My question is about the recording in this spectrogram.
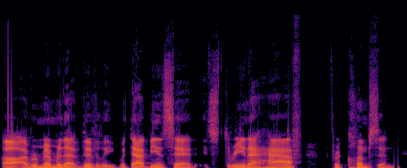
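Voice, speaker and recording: A man's voice: mid-range voice, fast, fairly bright tone, no room sound. Chatty sports podcast co-host man, dry sound. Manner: chatty, storytelling, laughs easily. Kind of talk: casual sports chat.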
